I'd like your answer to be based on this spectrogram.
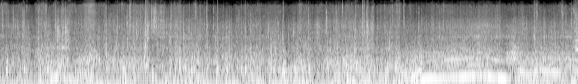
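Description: An off-road rally vehicle climbs steep, rough terrain, its engine droning loudly and steadily throughout with a rising rev sweep near the end, joined by broadband rumble and rattle.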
